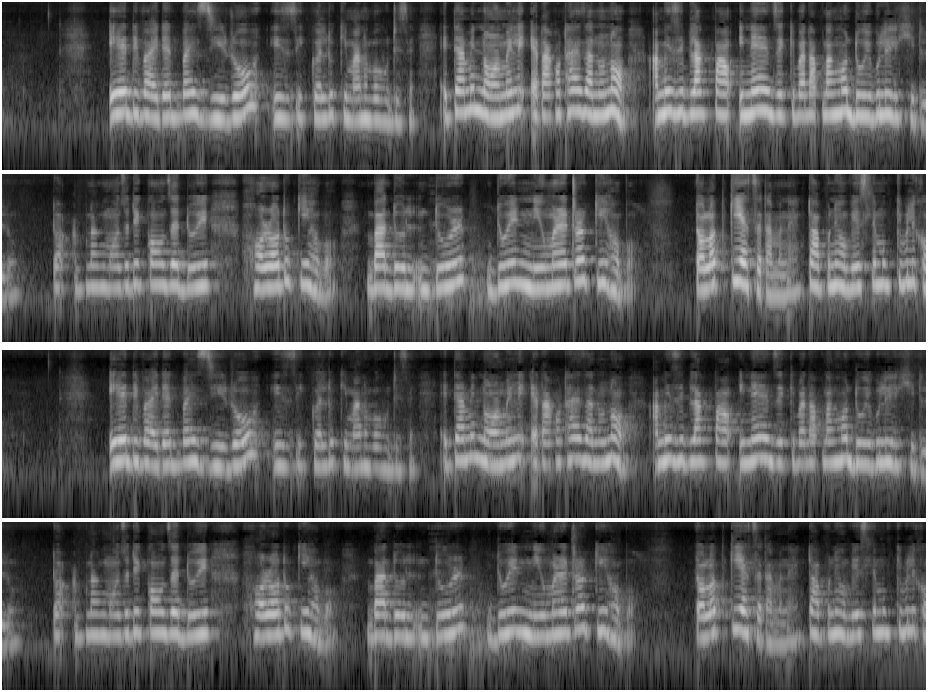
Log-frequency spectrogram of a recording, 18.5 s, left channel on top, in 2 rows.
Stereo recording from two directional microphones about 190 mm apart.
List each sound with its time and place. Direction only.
1.0 s a woman's voice: 20° left (ahead or behind)
9.8 s speech: 5° left (ahead or behind)
11.7 s a woman's voice: 25° left (ahead or behind)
